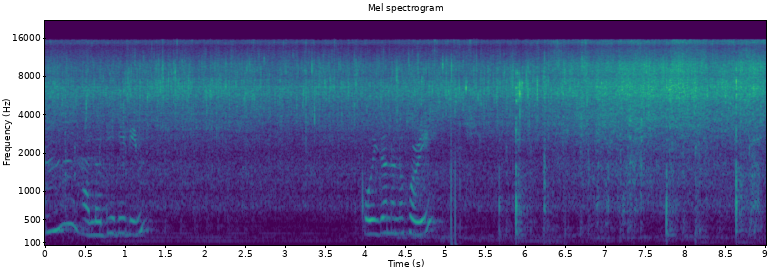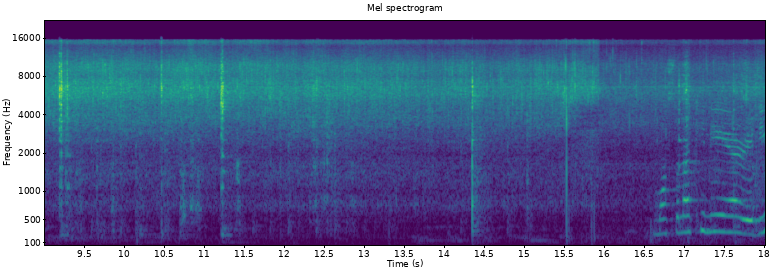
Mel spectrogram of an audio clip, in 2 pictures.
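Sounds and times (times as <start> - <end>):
paste sizzling in hot oil: 0.0 - 18.0
spatula scraping and knocking pan: 5.6 - 13.4, 14.0 - 15.2.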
